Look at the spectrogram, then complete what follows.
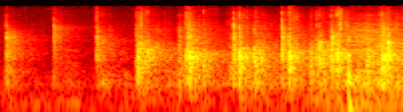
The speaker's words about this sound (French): On peut l'applaudir.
